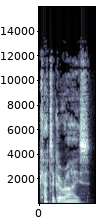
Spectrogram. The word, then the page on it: categorize: British English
